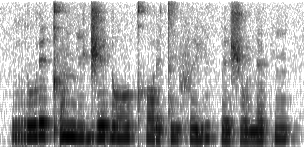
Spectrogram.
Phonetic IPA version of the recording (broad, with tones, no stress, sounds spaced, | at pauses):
r u˨˦ ɾ e˦ kʼ ũ˦ ɲ i˨ d͡ʒ e˦ ɗ oː˨˦ kʰ ɔ˨ ɾ ɪ˨ t i˨ f ɪ˨ j i˦ k͡p e˨ ʃ o˨ n ɛ˨ k ĩ˦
